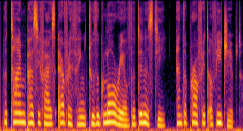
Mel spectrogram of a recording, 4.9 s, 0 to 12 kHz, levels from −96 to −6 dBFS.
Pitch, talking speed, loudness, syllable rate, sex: 200 Hz, 185 wpm, -17 LUFS, 5.5 syllables/s, female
